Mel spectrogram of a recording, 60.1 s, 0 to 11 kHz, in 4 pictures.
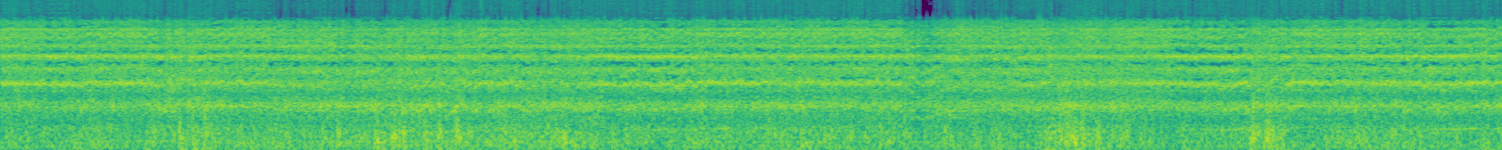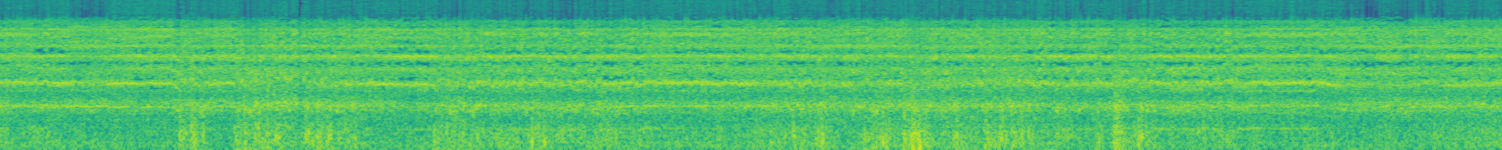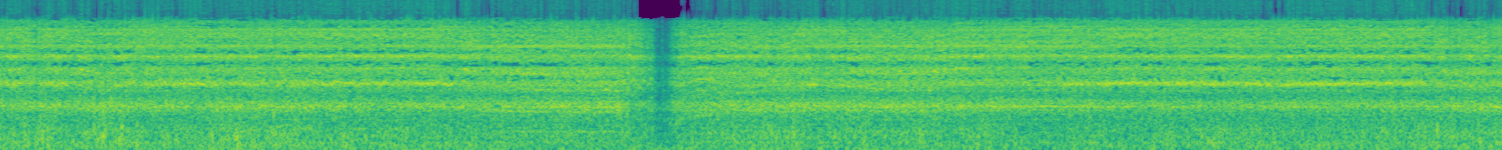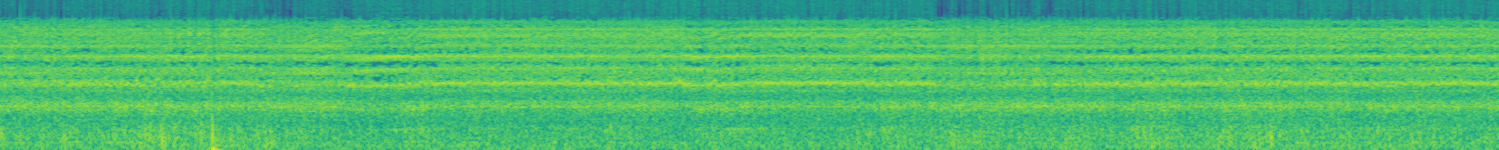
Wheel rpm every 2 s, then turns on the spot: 230, 230, 220, 220, 200, 220, 230, 230, 230, 230, 210, 230, 230, 210, 230, 220, 230, 220, 150, 220, 230, 230, 230, 220, 220, 230, 230, 230, 230, 230.
none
